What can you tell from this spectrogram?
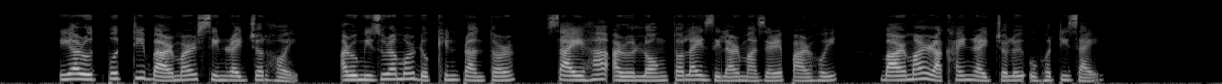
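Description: Throughout this speech clip the audio sounds hissy and grainy, with nothing above 10.6 kHz and roughened, smeared detail in the upper range. This is likely Vorbis compression at a low setting, consistent with roughly 33 kbps, where the treble is quantised so coarsely that fine detail turns into noise. Pre-echo appears as a brief hiss just ahead of sharp onsets at 1.33 s and at 4.37 s, right after "আৰু মিজোৰামৰ". Each spreads about 11 and 15 ms respectively. The codec's quantisation noise, sized for the loud attack, leaks across its transform block into the quiet instant before it, softening the attack.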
